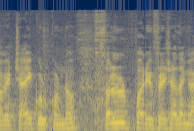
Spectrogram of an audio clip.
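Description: A man talking steadily to the camera.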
